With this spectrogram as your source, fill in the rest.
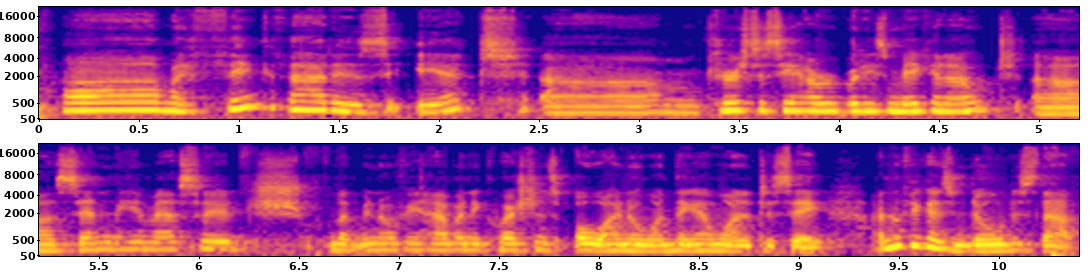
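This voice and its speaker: Low mellow-voiced lady on a zoom call, rambling team update, lots of ums, faint room hum. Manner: chatty, many ums and restarts, apologizes for talking fast. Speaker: team leader of direct sales consultants. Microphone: video call.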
